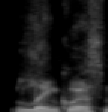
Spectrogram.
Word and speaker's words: Lindquist: I think like the most prominent rider's name is Max Lundquist. Did I say that right? – Lindquist, Max Lindquist, Wesley Wolf's planning to do it, Michael Allred maybe.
